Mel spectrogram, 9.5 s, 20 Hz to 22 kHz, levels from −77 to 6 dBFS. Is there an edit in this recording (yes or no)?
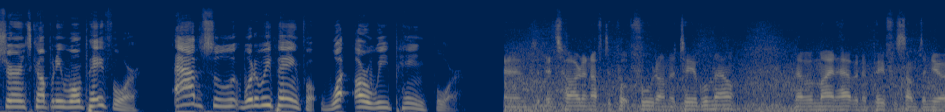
no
